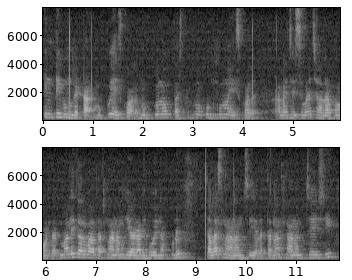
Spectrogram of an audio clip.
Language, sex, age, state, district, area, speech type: Telugu, female, 18-30, Telangana, Nalgonda, urban, spontaneous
